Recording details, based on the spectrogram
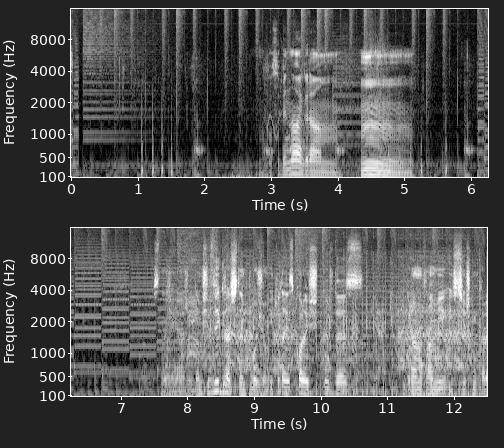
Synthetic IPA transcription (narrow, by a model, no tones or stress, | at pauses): nɔt̪ɔsɔbʲjɛnaɡɾamm̩ | jɛst̪nad͡ʑejaʐɛud̪amɕɛvɘɡɾat͡ɕft̪ɛnpɔʑɔmʔit̪ut̪ajɛst̪̚kɔlɛɕkuɾd̪ɛz | ɡɾanɔvamʲiʔist͡ɕɛʂkʲikaɾɛ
